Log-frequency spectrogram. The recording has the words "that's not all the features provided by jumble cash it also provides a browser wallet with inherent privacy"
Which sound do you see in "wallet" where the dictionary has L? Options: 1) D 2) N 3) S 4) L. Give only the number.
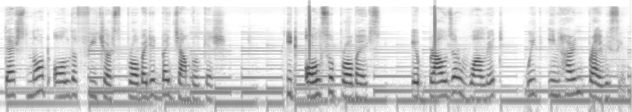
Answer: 4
